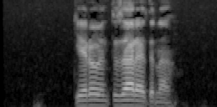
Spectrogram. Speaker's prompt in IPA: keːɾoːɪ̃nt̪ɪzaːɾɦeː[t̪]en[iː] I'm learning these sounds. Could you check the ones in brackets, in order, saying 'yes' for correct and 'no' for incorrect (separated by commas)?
yes, no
